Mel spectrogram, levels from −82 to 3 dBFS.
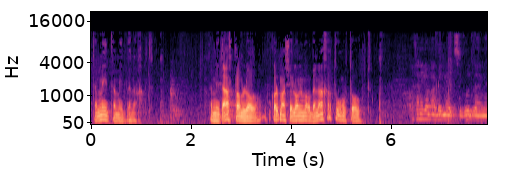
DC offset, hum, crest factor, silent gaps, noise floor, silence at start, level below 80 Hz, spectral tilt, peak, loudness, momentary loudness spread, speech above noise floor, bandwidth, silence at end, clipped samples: under 0.1%; none; 18 dB; none; -46 dBFS; 0.05 s; -46 dBFS; -8 dB/octave; 0 dBFS; -18 LUFS; 24 LU; 28 dB; 11.5 kHz; 0 s; under 0.1%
